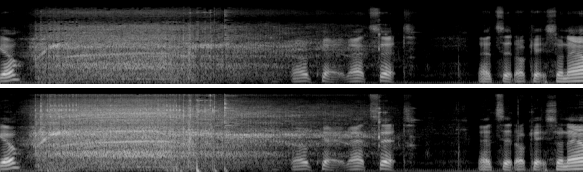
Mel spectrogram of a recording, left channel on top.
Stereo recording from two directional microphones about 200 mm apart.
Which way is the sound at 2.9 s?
15° left (ahead or behind).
